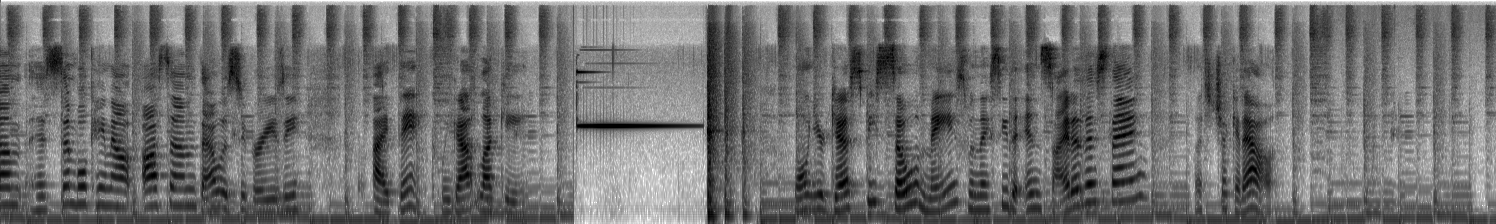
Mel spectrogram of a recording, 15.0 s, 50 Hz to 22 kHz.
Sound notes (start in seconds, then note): 5.7 ding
